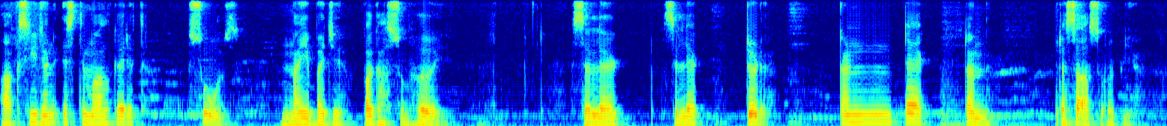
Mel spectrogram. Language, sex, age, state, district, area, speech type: Kashmiri, male, 18-30, Jammu and Kashmir, Budgam, rural, read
